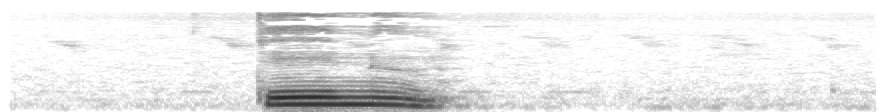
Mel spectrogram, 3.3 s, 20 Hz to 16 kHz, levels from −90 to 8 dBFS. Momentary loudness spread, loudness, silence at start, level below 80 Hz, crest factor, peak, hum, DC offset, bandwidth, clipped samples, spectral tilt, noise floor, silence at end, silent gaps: 17 LU; -17 LUFS; 1 s; -68 dBFS; 18 dB; -4 dBFS; none; under 0.1%; 11.5 kHz; under 0.1%; -8 dB/octave; -66 dBFS; 1.7 s; none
